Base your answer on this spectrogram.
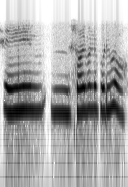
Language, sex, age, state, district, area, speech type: Odia, female, 18-30, Odisha, Jagatsinghpur, rural, conversation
